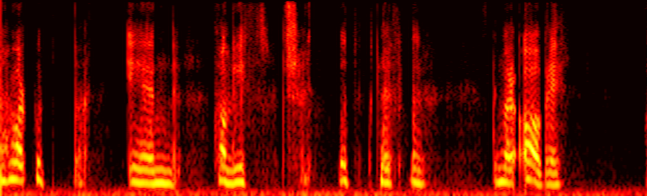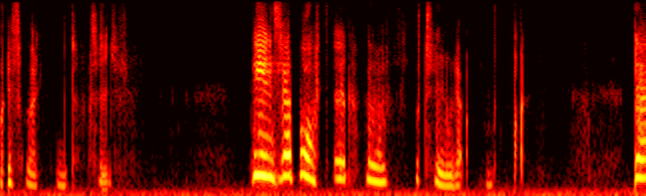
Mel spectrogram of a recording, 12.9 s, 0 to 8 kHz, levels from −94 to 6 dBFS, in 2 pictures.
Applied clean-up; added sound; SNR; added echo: neural diffusion model UNIVERSE++.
